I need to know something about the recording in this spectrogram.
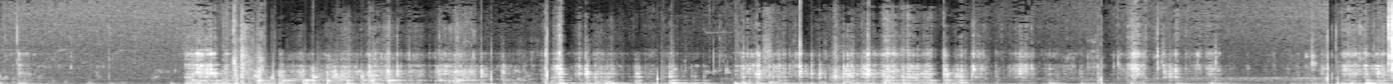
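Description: Gravel, stones and debris rattling and water sloshing in a mesh-bottomed sand scoop as it is shaken and sifted by hand in shallow lake water, with many small clicks and knocks.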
